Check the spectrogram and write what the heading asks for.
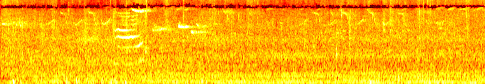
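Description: Domestic cat purring close to the microphone as it is stroked, a steady low rumble, with a few short high chirping calls about two to four seconds in.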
